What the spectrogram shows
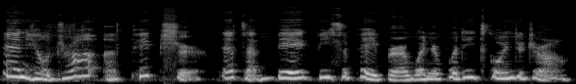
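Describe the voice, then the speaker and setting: A storyteller in her seventies reads aloud from a children's picture book for schoolchildren, deliberate as she talks through the pictures with gentle questions. Her voice is high-pitched with lively intonation. She's recorded indoors in a small bookshelf-lined room by a webcam at desk distance.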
